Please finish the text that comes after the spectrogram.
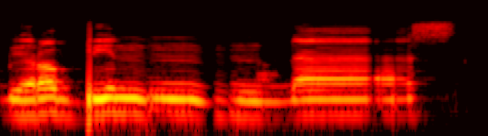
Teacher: bin itu gunnah ditahan 2 harokat. Nas itu mad, jangan masuk hidung suaranya.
